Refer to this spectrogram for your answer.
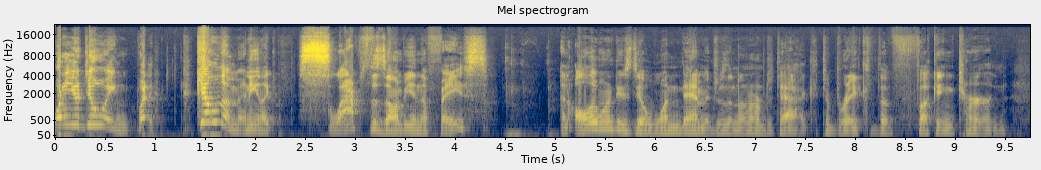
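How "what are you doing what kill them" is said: very high, piercing, shrill, loud voice. Narrating a game, voice a skull-masked figure in a shrill voice. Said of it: "he's like got this shrill voice".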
